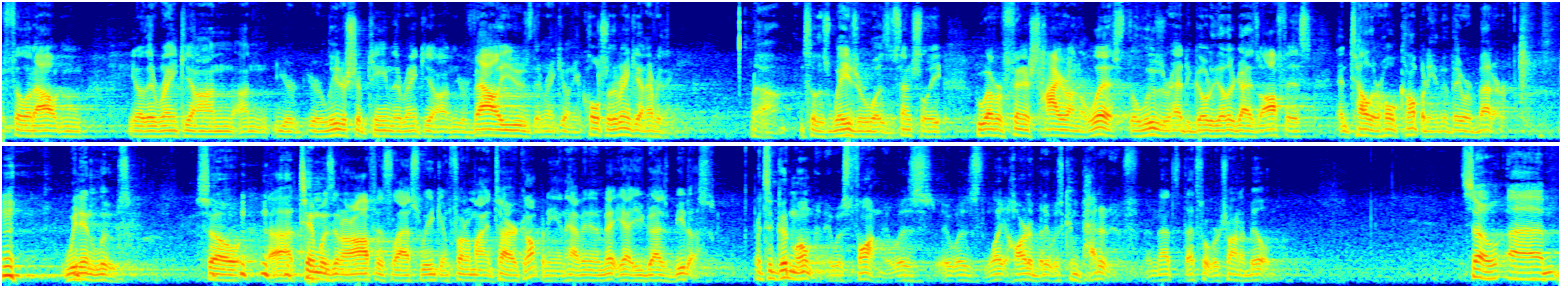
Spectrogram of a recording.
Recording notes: lively session from FreightWaves LIVE: Chicago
